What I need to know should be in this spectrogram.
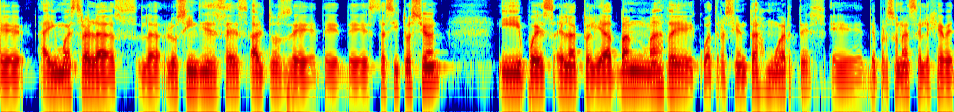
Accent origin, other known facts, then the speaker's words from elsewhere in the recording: Honduras; born there; Es una ciudad pequeña. O sea, para ustedes acá vendría siendo un pueblo, ¿no?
